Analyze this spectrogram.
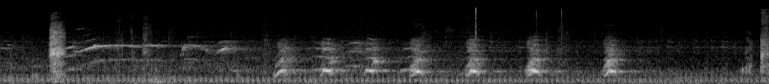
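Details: Puppy, whose two eyes differ in colour, giving a high drawn-out whine followed by a string of short yelps roughly every half second, with clicks and a low steady background hum.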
